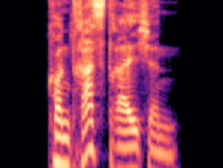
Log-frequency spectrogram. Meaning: inflection of kontrastreich: 1. strong genitive masculine/neuter singular 2. weak/mixed genitive/dative all-gender singular 3. strong/weak/mixed accusative masculine singular 4. strong dative plural
- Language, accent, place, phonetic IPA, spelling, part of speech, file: German, Germany, Berlin, [kɔnˈtʁastˌʁaɪ̯çn̩], kontrastreichen, adjective, De-kontrastreichen.ogg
